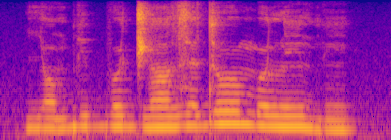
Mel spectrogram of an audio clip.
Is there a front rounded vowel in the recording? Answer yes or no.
no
